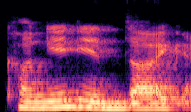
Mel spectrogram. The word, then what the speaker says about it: Konijnendijk: This is my colleague Amy, is Dutch, so she was very helpful in the pronunciation. He's Professor Cecil Konijnendijk, and Konijnen is Dutch for rabbit, I think, which is similar to the Irish, which is quinine.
